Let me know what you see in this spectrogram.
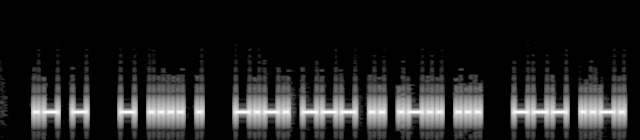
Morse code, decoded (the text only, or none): AT THE COILS OF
